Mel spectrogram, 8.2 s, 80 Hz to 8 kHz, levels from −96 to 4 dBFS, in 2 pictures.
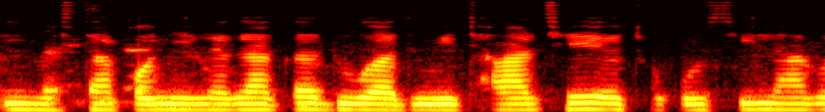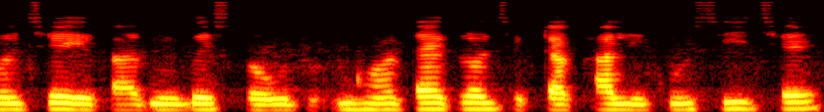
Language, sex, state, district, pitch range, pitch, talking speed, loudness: Maithili, female, Bihar, Saharsa, 150-160 Hz, 155 Hz, 130 wpm, -17 LUFS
